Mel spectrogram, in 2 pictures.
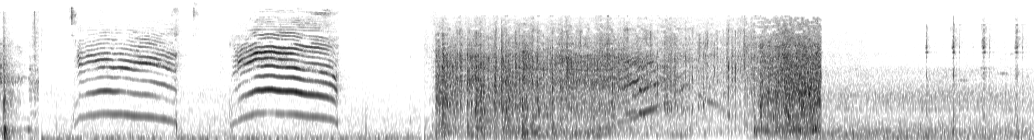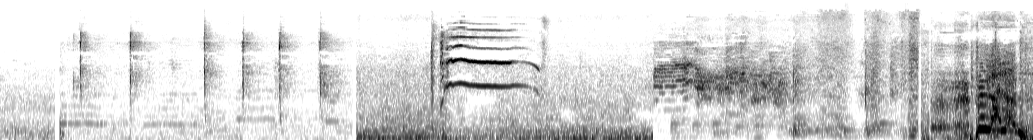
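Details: Kitten meowing: two clear, arched, plaintive meows in quick succession at the start, a long noisy gap with clicks and thumps, then another wavering meow later, with voices and household noise around.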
